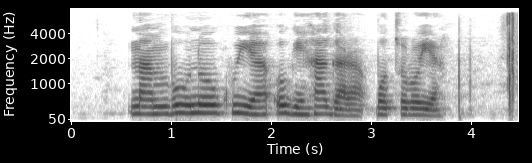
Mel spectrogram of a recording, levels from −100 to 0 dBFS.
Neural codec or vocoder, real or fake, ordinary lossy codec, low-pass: none; real; MP3, 64 kbps; 7.2 kHz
